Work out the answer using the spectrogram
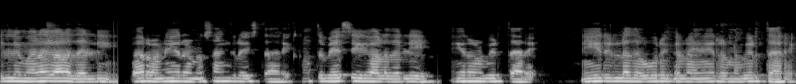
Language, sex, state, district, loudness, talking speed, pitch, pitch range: Kannada, male, Karnataka, Dakshina Kannada, -16 LUFS, 100 wpm, 140 Hz, 135-145 Hz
